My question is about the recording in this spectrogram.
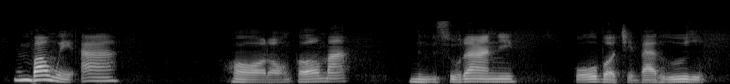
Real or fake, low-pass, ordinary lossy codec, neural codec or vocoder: fake; none; none; codec, 16 kHz, 1 kbps, X-Codec, HuBERT features, trained on LibriSpeech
